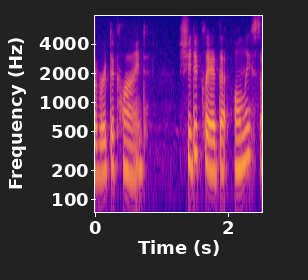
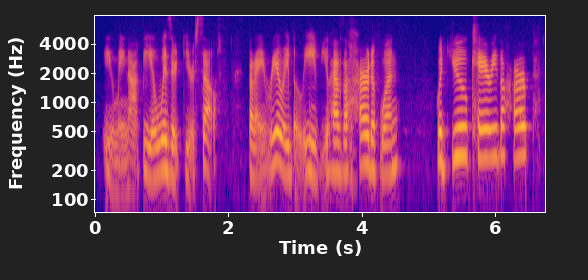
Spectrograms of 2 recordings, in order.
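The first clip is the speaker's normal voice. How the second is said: hoarse, rasping toad creature voice. A toad speaks to the great spider by Merlin's feet, raspy toad voice. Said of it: "the toad rasped".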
